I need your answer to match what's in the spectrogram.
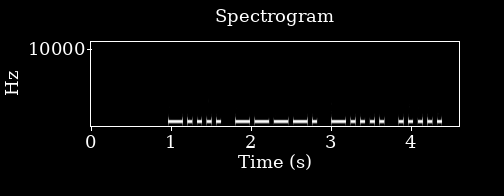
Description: Morse code, heard as a keyed tone, about 22 wpm, 700 Hz. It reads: 6965
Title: Speed-Racing - Four Letter-Number Combinations - 20wpm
